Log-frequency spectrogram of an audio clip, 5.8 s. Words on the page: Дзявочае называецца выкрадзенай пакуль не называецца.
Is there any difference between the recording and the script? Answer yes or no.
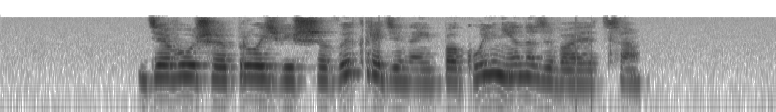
yes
